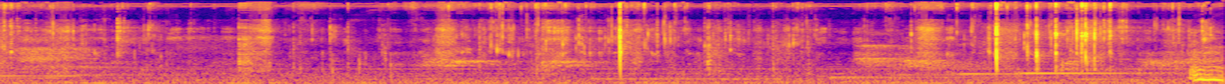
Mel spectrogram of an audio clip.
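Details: Quiet indoor room with soft chewing and crunching, faint background music and a few brief tones; no clear animal call is heard.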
